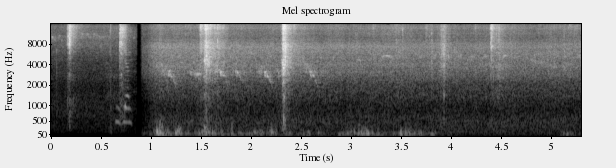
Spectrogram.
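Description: Leafy branches rustle as they are pushed aside.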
